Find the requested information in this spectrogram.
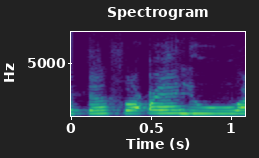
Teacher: تا باریک ہے، لائٹ لیٹر ہے، فا بھی باریک ہے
